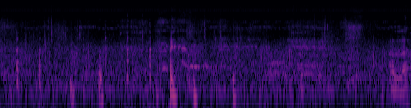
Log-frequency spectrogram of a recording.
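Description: A man laughs heartily nearby.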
